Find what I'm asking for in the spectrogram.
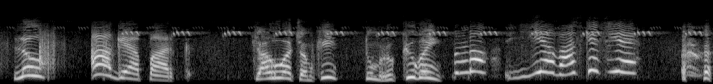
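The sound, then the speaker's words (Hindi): Crickets chirp in a park, a steady high-pitched pulsing trill that runs beneath animated voices talking almost throughout. “चमकी ये तो झिंगुर की आवाज है, ध्यान से सुनो, तुम्हें ऐसा लगेगा जैसे तुम कोई संगीत सुन रहे हो।”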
